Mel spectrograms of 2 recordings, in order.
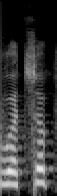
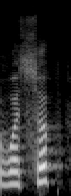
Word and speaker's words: WhatsApp: Ah bah cool, WhatsApp, on vous aime bien, mais moi, je prononce pas ça WhatsApp. Je prononce plutôt comme ça. WhatsApp. Ça se dit comme ça, j'en suis sûre.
